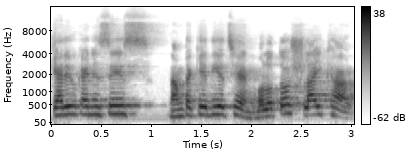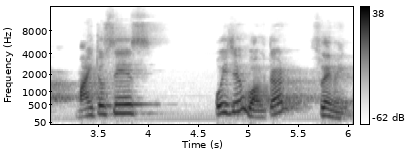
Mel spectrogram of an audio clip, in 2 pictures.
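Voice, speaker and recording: Slow-spoken man teaching biology. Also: high-pitched, darkish tone. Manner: slow, deliberate, repeats key terms and quizzes students. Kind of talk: live online class.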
